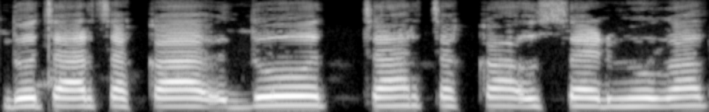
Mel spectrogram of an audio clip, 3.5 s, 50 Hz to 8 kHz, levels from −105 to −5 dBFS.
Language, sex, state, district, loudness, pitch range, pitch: Hindi, male, Bihar, Supaul, -14 LUFS, 215-225 Hz, 220 Hz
